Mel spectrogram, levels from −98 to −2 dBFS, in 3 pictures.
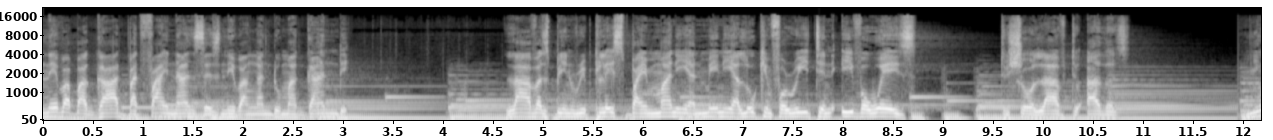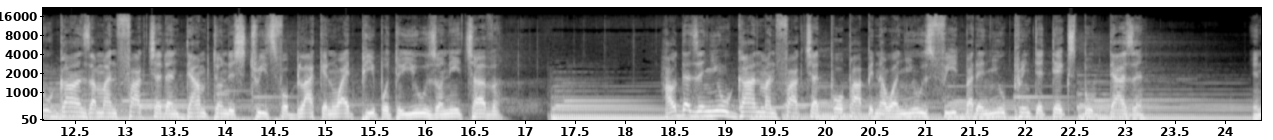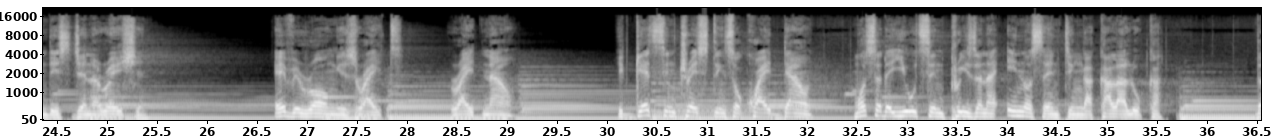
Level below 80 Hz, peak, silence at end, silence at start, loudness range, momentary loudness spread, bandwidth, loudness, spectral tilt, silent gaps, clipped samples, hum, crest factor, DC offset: -26 dBFS; 0 dBFS; 0 s; 0 s; 3 LU; 11 LU; 17 kHz; -11 LUFS; -5.5 dB/octave; none; under 0.1%; none; 12 dB; under 0.1%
